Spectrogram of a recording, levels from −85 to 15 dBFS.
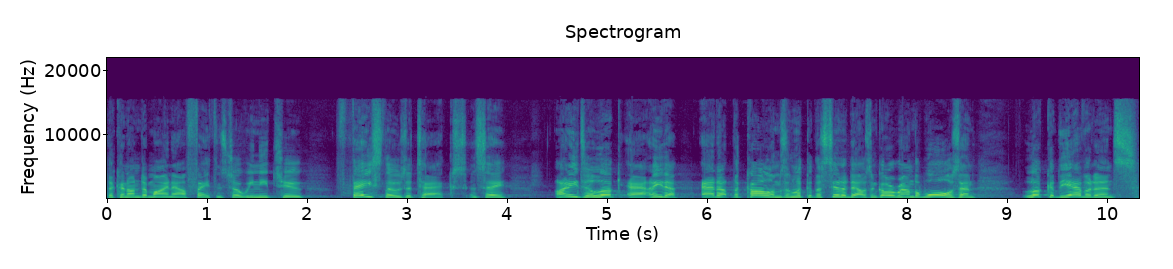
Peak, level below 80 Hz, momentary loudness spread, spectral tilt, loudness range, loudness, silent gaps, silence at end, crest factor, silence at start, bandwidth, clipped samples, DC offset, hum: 0 dBFS; -62 dBFS; 7 LU; -4.5 dB/octave; 4 LU; -14 LUFS; none; 0 s; 14 dB; 0 s; 16 kHz; under 0.1%; under 0.1%; none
